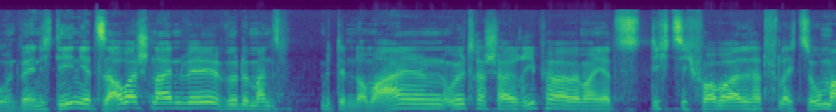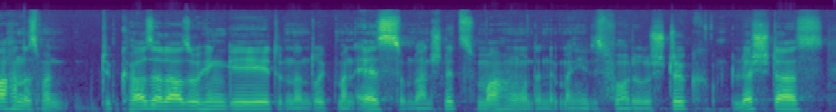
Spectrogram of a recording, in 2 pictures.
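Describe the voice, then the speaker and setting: A man's voice: lowish voice, gravelly, a little mellow. Casual man presenting a live workshop. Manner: casual, thinking aloud while demonstrating. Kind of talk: informal live software tutorial. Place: live talk in a conference room.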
